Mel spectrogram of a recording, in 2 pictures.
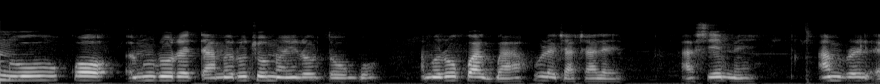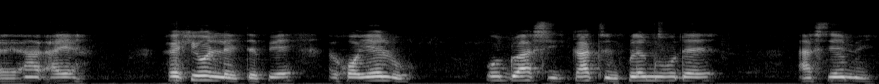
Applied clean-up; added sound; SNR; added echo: none; none; none; none.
